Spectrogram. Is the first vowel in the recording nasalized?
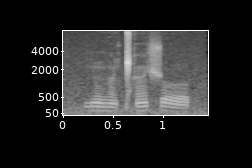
yes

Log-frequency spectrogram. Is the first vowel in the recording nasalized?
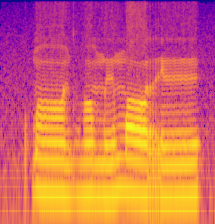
yes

